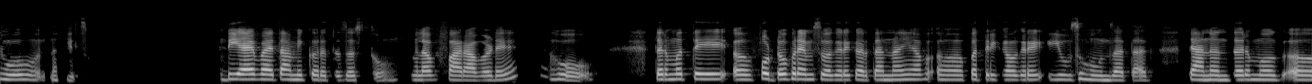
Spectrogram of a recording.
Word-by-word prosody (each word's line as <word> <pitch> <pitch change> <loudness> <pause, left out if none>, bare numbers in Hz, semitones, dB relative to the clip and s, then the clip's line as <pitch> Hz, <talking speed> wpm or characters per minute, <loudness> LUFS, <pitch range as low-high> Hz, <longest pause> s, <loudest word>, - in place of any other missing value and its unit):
हो, 245 - -3 0.2
हो, 210 - -8
नक्कीच. 205 - -13 1.4
डीआयवाय 235 -1 +7
तर - - +5
आम्ही 220 -1 0
करतच 200 -2 -5
असतो. 195 -2 -7 0.3
मला 210 0 +1
फार 205 -2 +2
आवड 195 +1 0
आहे. 240 +9 -2 0.4
हो, 230 -6 -4 0.6
तर 235 0 +3
मग 240 +1 +1
ते 250 - +6 0.3
अ, 225 0 +3
फोटो 250 -2 +4
फ्रेम्स 240 -1 +3
वगैरे 215 -1 +1
करतांना 215 0 -1
या 230 +1 -2
अ, 220 -2 -4
पत्रिका 220 -2 -2
वगैरे 215 +1 0
यूज 220 +2 -5
होऊन 215 -5 -3
जातात. 195 -1 -3 0.4
त्यानंतर 215 0 +2
मग 215 -1 -2
अ, - - 0
215 Hz, 140 wpm, -24 LUFS, 210-235 Hz, 1.4 s, डीआयवाय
